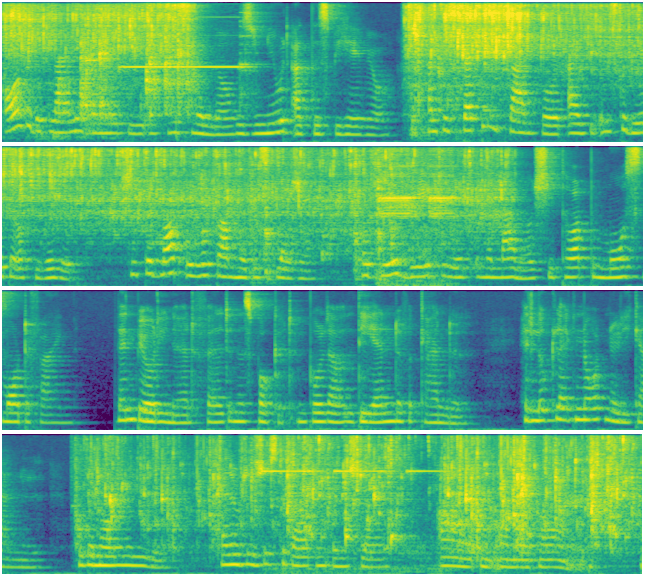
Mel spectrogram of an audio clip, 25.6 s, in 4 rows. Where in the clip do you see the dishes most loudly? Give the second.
1 s.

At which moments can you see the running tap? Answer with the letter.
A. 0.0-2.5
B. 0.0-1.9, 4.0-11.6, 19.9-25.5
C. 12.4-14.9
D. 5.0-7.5
B.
